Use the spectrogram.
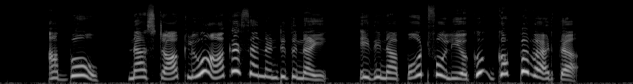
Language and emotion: Telugu, happy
